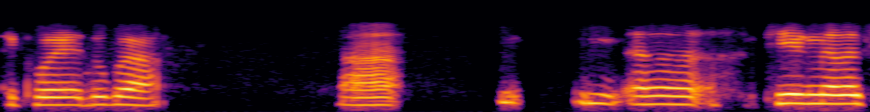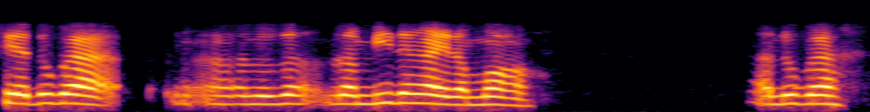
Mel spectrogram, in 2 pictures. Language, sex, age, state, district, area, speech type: Manipuri, female, 60+, Manipur, Churachandpur, urban, conversation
